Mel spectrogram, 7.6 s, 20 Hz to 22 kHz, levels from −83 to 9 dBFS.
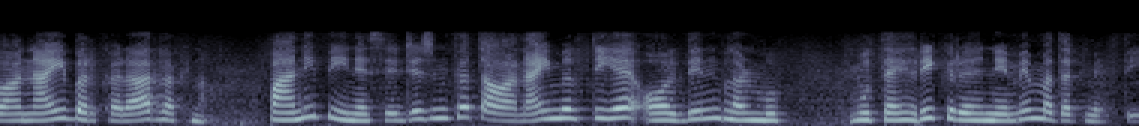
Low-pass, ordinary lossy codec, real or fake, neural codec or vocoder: none; none; fake; codec, 16 kHz, 0.5 kbps, X-Codec, WavLM features, trained on Multilingual LibriSpeech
